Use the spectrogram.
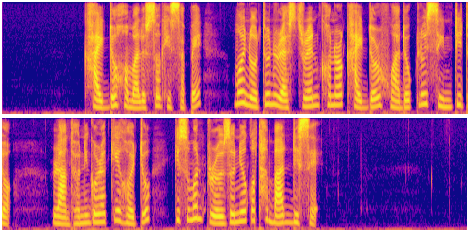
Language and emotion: Assamese, fearful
